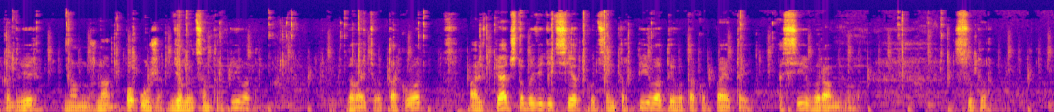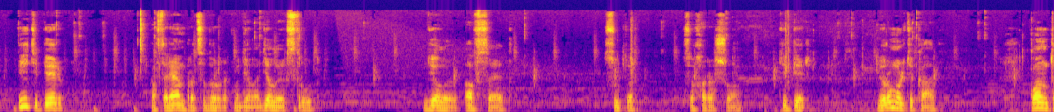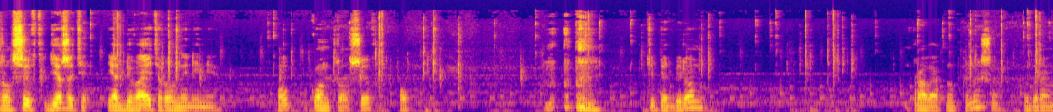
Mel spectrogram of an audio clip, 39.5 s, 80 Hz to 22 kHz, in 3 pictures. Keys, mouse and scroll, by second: 0.1 r, 0.8 right click, 2.1 ctrl+c, 3.4 click, 3.6 click, 4.3 shift+click, 4.8 shift+click, 5.3 click, 6.0 alt+5, 6.5 click, 6.8 w, 7.4 ctrl+c, 7.8-9.2 typing, 9.2 click, 11.2 alt+click, 12.1 q, 12.6 scroll, 13.8 right click, 14.1 click, 16.3 middle click, 16.4 click, 19.7 click, 21.0 q, 21.9 right click, 22.2 click, 22.9 ctrl+1, 23.2 middle click, 23.8 alt+click, 24.6 click, 25.5 click, 25.8 alt+click, 28.4 ctrl+shift+Return, 29.8 click, 31.6 Return, 33.0 alt+click, 33.6 alt+click, 34.2 right click, 34.4-35.1 typing, 35.8 right click, 36.0 click, 36.2-37.4 typing, 37.8 right click, 38.2 click, 39.2 shift+click.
